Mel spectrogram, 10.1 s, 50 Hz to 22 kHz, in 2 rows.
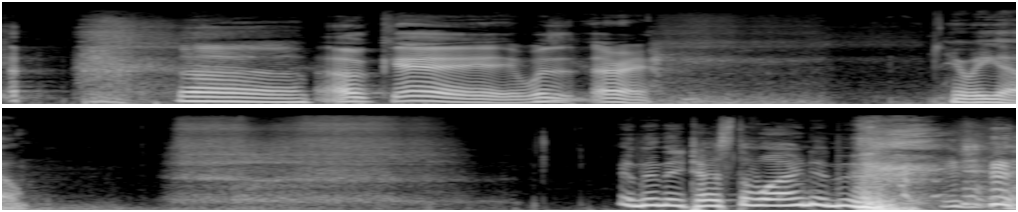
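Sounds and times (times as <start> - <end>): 
long breath: 0.4 - 0.9, 3.3 - 4.6, 5.8 - 7.6
speech: 0.9 - 3.6, 4.7 - 5.3, 8.2 - 10.1
laughter: 9.3 - 10.1.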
